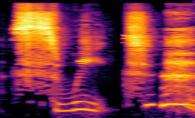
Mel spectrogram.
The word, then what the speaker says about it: suite: got the pronunciation whoops sweet so think of it like a lolly a sweet something that you eat instead sw eat sweet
